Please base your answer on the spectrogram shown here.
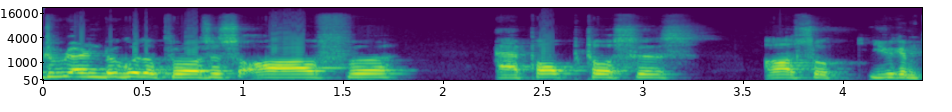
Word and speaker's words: apoptosis: So it will undergo the process of apoptosis Also, you can pronounce this word as apoptosis.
